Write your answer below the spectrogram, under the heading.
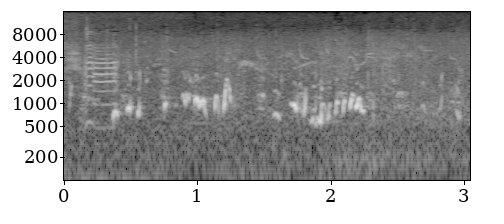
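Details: A domestic male turkey in a farmyard in February, squaring up for a dominance fight with a rival, wattle swelling in anger, gobbles in rapid, gurgling bursts of mid-pitched notes in uneven runs, with a brief squeaky note near the start.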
